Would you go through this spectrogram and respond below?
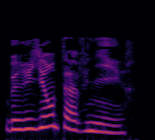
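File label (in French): "brillant avenir", French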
